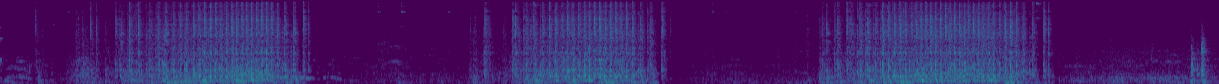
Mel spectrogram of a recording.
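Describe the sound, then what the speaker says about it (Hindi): A sewing machine stitches a double-folded cloth strip in three long bursts of fast, even needle chatter, separated by short quiet pauses, close and fairly soft. "डबल फोल्ड करने के बाद इसमें हम लोग सिलाई लगा लेंगे।"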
